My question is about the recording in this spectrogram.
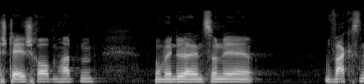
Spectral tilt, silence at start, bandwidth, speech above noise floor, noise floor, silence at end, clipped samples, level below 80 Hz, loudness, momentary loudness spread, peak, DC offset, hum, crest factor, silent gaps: -4.5 dB/octave; 0 s; 13.5 kHz; 42 dB; -60 dBFS; 0 s; under 0.1%; -58 dBFS; -19 LUFS; 14 LU; -2 dBFS; under 0.1%; none; 18 dB; none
